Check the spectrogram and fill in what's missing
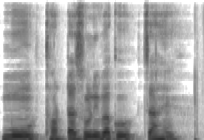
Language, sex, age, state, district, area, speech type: Odia, male, 18-30, Odisha, Nayagarh, rural, read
